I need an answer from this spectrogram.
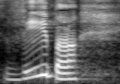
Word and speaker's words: Weber: started talking about Max VBA pronouncing it in proper German as Viba it took me a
